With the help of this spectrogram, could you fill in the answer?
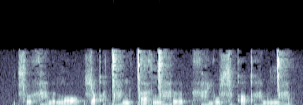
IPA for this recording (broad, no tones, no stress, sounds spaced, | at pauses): t͡ɕʰ ɤ x a̤ w ə ŋ͡m ɔ | ɕ y qʼ ə̤ ɡ͡ǀ a̤ n ə̤ ǀ a x ŋ͡ǀ a̤ ɾ ə | x a̤ j o ɕ ə̤ qʼ ɔ qʼ a̤ w ʉ ŋ͡ǀ a̤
